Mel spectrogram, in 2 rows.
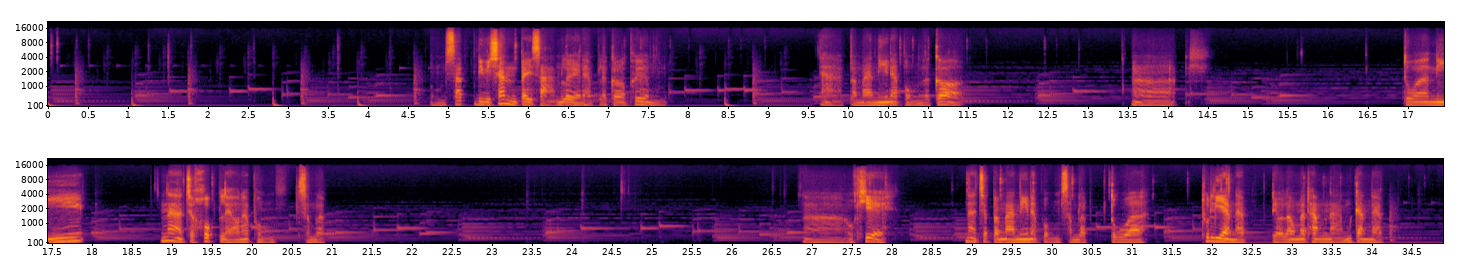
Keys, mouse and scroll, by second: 0.1 click, 0.4 middle click, 1.8-5.8 shift+drag, 7.1 middle drag, 7.7 middle drag, 8.5 middle click, 8.9-9.6 middle drag, 10.4 middle drag, 10.8 middle drag, 11.4 middle drag, 12.4 middle click, 19.3 middle click, 27.8 middle drag, 28.9-29.4 drag, 29.7-30.2 drag, 30.8-31.3 drag, 31.6-32.2 drag, 33.1 middle drag, 33.6 middle drag, 34.4 middle drag, 34.4 a, 34.7 a.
